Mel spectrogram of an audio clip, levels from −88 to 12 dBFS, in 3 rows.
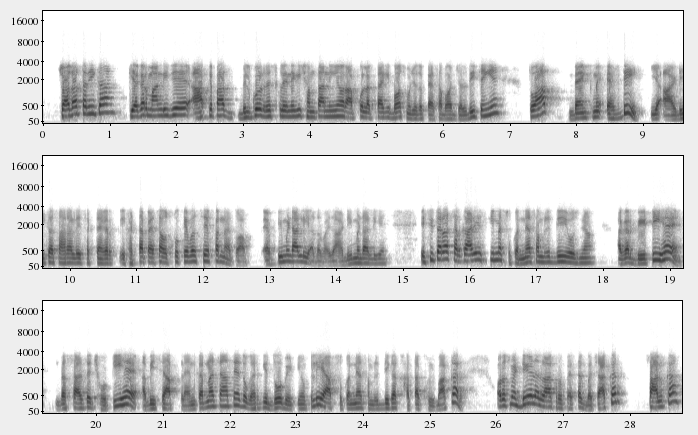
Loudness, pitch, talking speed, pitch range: -21 LUFS, 150 Hz, 210 wpm, 125-190 Hz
